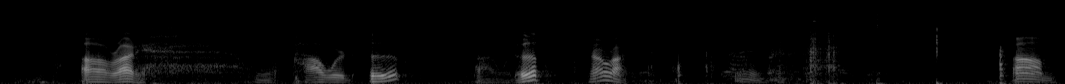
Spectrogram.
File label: English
